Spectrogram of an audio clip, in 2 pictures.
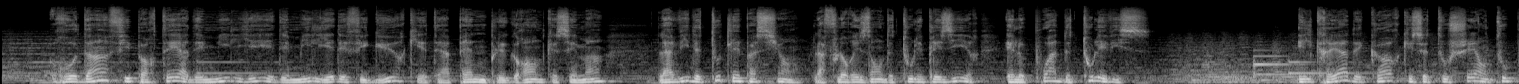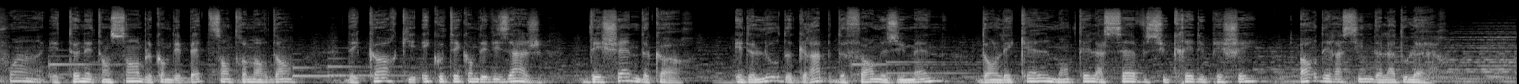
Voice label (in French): voices docu francais; rodin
